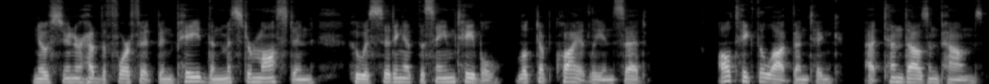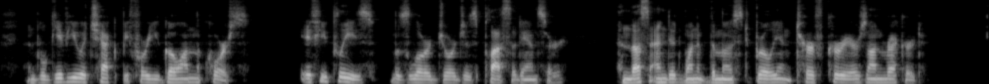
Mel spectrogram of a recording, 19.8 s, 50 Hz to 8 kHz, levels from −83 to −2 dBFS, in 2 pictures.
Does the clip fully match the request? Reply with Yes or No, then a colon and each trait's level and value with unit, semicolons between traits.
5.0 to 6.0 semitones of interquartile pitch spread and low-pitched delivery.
No: narrow, 2.5 semitones; low, 125 Hz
